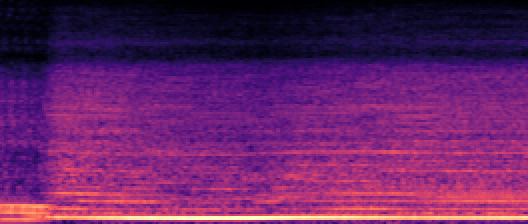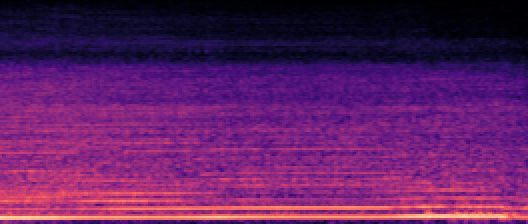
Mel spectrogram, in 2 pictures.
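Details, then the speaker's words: Cold start of a freshly built Nissan SR engine on break-in oil. Loud, steady raised idle with a deep, even hum that settles slightly after catching; no ticks or knocks. Healthy. "sounds sick it's going to be loud a lot louder than the JZ coup but jz's are just quieter I love this I love it"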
